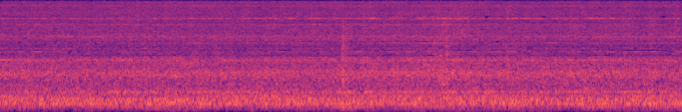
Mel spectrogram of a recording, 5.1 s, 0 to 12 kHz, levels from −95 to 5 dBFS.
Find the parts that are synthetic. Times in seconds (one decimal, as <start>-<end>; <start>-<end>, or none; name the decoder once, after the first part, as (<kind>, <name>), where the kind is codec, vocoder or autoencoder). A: 1.3-1.9 (autoencoder, DAC-VAE)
